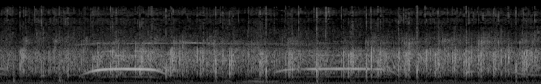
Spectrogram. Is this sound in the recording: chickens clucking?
no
